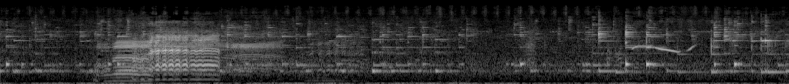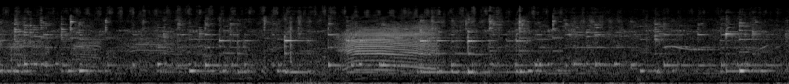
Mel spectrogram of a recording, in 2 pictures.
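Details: Flock of sheep: a loud, deep, trembling bleat opens, another strong quavering bleat comes near the end, with fainter distant bleats between and steady ringing tones with clinks in the background.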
